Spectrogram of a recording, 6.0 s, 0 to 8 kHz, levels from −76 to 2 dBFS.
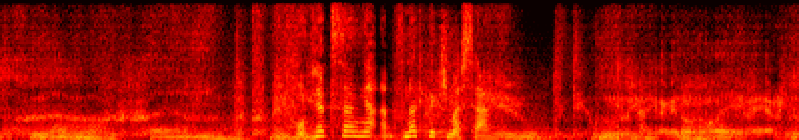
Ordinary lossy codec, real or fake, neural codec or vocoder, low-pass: none; fake; codec, 16 kHz, 1 kbps, X-Codec, HuBERT features, trained on LibriSpeech; none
